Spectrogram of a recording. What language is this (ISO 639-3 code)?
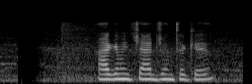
ben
